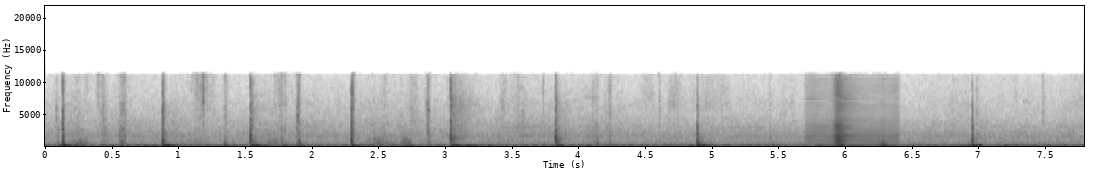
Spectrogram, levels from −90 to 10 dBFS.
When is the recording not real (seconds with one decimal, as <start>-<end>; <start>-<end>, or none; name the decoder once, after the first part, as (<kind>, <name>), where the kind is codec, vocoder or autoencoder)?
5.7-6.4 (vocoder, Vocos)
